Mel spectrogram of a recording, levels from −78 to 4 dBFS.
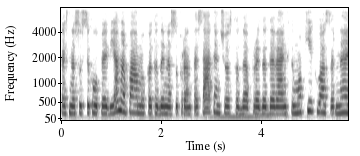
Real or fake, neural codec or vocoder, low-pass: real; none; 7.2 kHz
